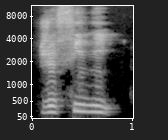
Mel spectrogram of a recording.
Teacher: we pronounce the verb as in the infinitive, but without the sound R at the end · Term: without the R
